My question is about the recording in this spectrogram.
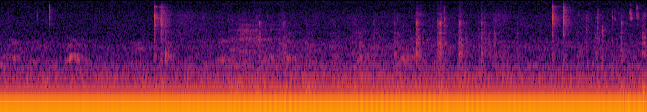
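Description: A few scattered, light clicks of computer input, as the editor is scrolled and navigated, over a steady low electrical hum.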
